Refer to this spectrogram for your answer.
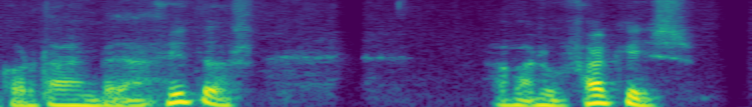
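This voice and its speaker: Music plays in the background. A man speaks over it at a medium pitch. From Spain. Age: 60s. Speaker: philosopher and professor. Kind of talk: interview.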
